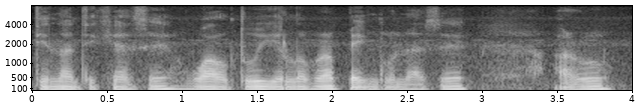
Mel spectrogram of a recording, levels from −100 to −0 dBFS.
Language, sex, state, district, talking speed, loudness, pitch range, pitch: Nagamese, female, Nagaland, Dimapur, 150 wpm, -20 LUFS, 85-95 Hz, 90 Hz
